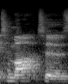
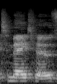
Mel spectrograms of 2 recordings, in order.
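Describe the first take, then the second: First: It is said with a British pronunciation. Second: It is said with an American pronunciation. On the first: "We say tomatoes over in in England" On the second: "Americans say tomatoes"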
